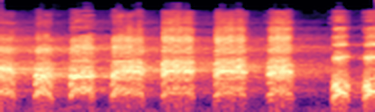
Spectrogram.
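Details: A laughing kookaburra (Dacelo novaeguineae), an Australian native, gives a run of harsh, chuckling notes, about three a second, rising into its raucous laughing territorial call, given mainly at dusk and dawn.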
